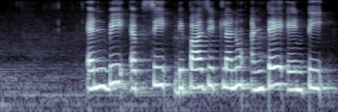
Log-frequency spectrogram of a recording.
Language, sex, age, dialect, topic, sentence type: Telugu, female, 25-30, Telangana, banking, question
